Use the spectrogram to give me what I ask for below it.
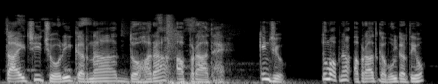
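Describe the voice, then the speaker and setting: A man's voice: mid-range voice, animated, moderate pace, slight background noise, natural voice. A man voicing a sneering clan schemer. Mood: scheming. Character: scheming male rival of a martial clan. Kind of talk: Hindi-dubbed short drama.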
